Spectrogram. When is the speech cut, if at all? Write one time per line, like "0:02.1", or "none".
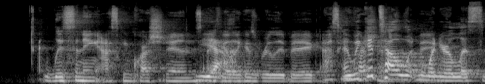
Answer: none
